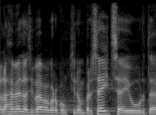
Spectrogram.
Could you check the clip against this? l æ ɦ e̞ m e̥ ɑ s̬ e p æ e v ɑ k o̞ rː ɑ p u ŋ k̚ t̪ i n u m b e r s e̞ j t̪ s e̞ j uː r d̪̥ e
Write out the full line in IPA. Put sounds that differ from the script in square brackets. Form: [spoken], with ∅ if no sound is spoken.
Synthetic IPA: l æ ɦ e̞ m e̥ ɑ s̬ [i] p æ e v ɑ k o̞ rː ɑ p u ŋ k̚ t̪ i n u m b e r s e̞ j t̪ s e̞ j uː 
